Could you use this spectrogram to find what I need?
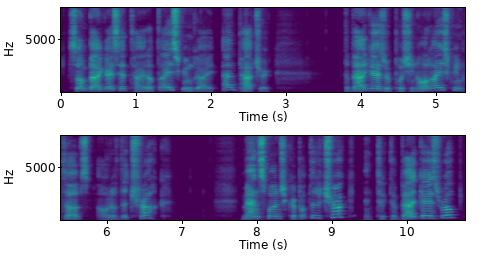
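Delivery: ordinary delivery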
